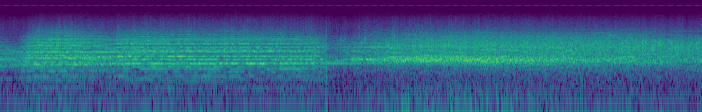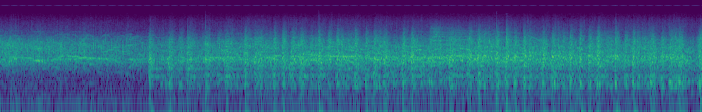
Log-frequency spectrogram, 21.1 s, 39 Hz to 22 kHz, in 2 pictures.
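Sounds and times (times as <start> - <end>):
marching band brass chord: 0.3 - 4.9, 12.7 - 21.0
stadium crowd applauding: 0.3 - 21.0.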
